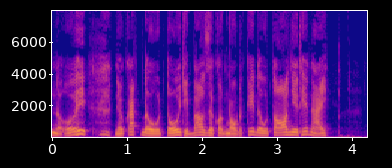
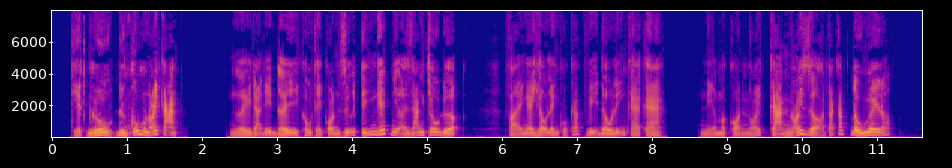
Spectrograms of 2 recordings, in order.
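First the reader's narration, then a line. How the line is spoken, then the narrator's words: Hasty shout. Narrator (Vietnamese): Đới Tôn vội quát lên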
